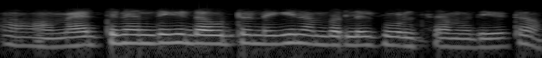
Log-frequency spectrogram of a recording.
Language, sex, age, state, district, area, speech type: Malayalam, female, 30-45, Kerala, Kozhikode, urban, conversation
